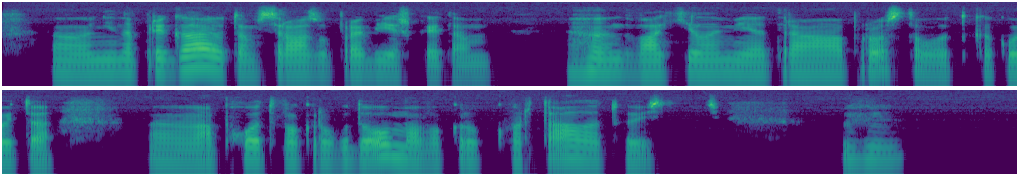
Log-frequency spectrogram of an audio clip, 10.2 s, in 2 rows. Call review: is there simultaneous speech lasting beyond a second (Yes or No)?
No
